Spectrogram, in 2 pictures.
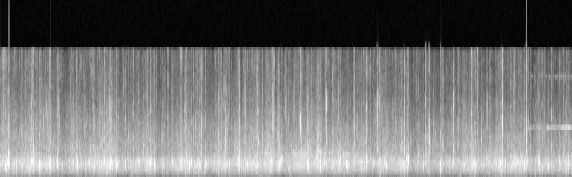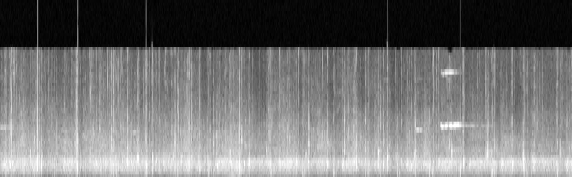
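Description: A concert-hall audience applauding steadily, a dense even clapping.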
